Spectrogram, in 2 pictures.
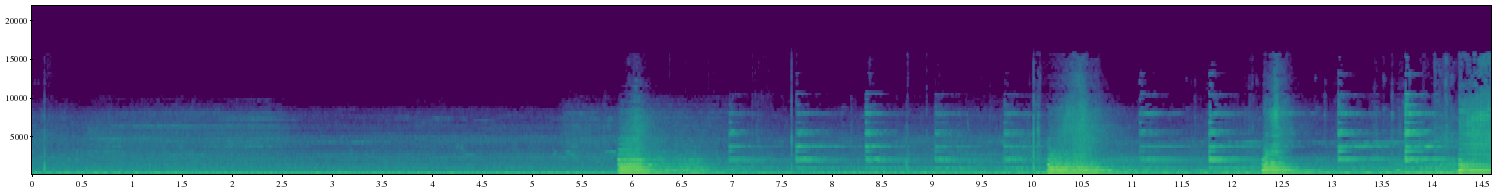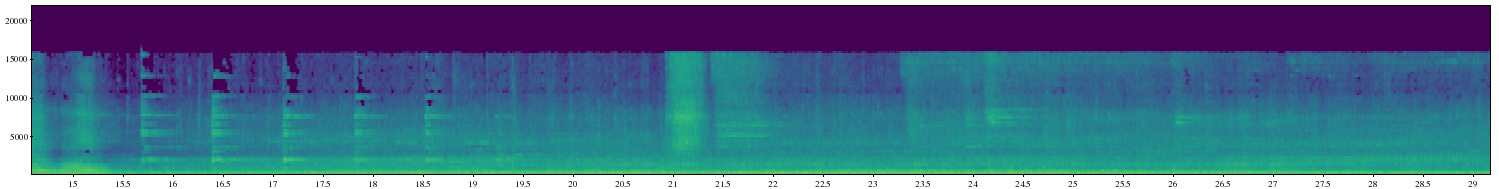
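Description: Norfolk Southern diesel locomotive horn sounding the grade-crossing signal, long, long, short, long, starting about six seconds in, over a crossing bell dinging steadily. The locomotives and loaded trash cars then roll past with a steady low rumble and wheel clatter.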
